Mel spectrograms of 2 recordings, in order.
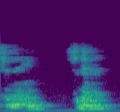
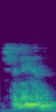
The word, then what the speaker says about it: Shanann: And I don't want to pronounce her name wrong. Shanann. Shanann?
